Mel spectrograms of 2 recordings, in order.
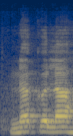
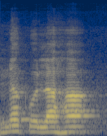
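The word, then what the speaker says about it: নকুলঃ: আনন্তা আনন্তা বিজয় আনতা বিজয়ং রাজা কুন্তি পুত্র যুধিষ্ঠিরহা এখানে আপনি জ বলেছেন যুধিষ্ঠির বলেছেন যুধিষ্ঠিরাহ নকলাহ এইযে নকলাহ এইটা না বলে যদি আমরা বলি নকুলাহা তাহলে সব দীর্ঘ হয়ে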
